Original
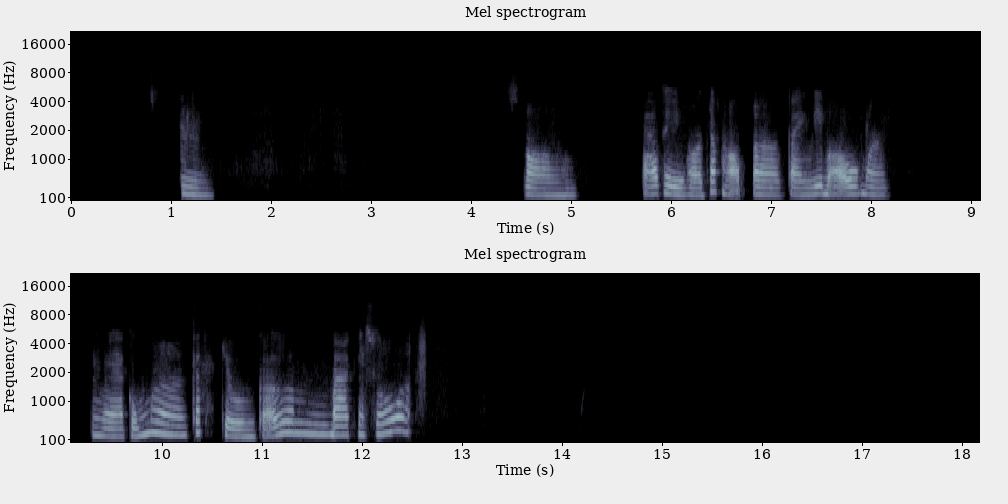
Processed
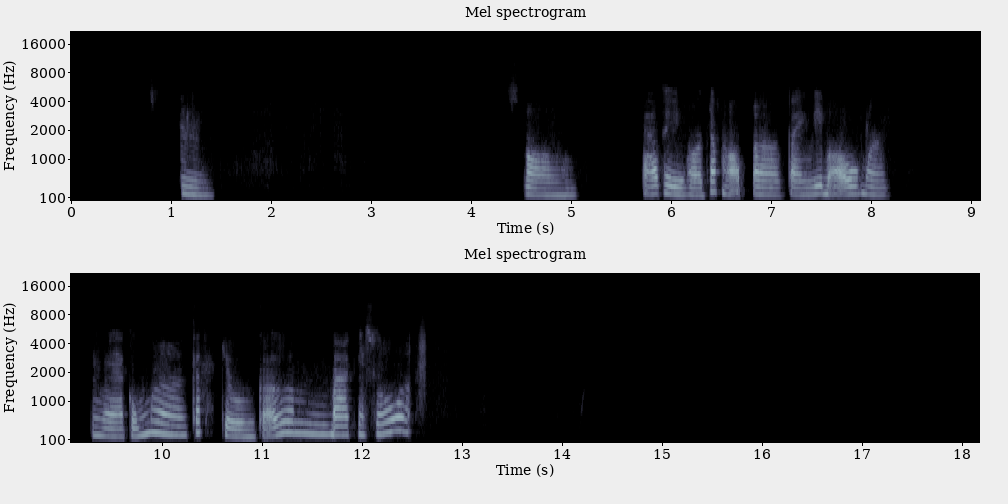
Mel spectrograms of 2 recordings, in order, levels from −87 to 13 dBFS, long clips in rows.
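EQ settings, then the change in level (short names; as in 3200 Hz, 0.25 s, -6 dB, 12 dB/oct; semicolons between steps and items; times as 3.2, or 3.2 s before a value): HPF 110 Hz; -1.0 dB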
